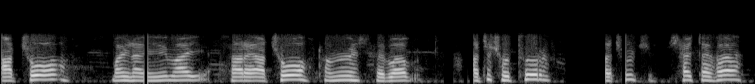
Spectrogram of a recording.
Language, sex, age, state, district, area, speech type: Bodo, male, 45-60, Assam, Chirang, rural, conversation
